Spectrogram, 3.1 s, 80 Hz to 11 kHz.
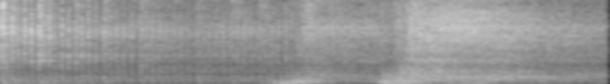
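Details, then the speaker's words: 2001 Yamaha YZ125 two-stroke, warmed up, idle and jetting issue: blips then smoother, steadier idle, RPM rising as air-fuel screw is turned about a half turn out; if over 2.5 turns out, pilot jet drops one size. "You can hear that RPM already picked up. We just went about a half turn out."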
